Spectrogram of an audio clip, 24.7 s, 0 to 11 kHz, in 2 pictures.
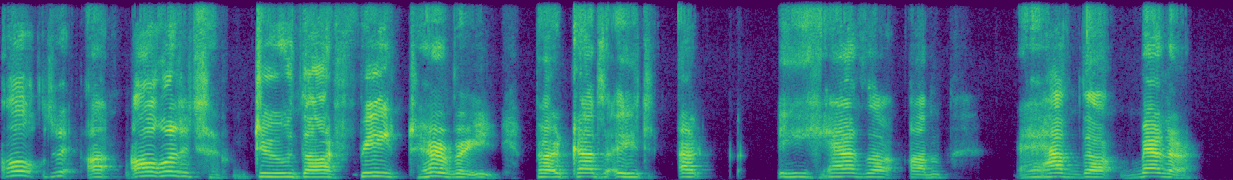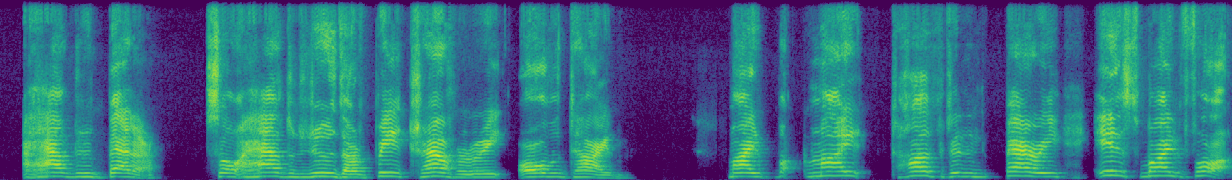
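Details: Adult woman with aphasia after a fall with head injury in April 2020 and a later stroke; can read but cannot speak well, with word-finding problems and garbled words; aphasia.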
